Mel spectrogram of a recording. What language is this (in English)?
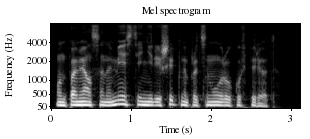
Russian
